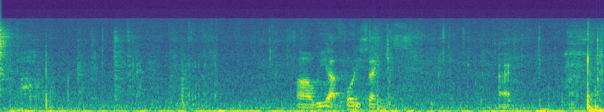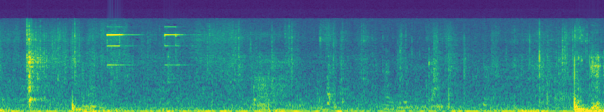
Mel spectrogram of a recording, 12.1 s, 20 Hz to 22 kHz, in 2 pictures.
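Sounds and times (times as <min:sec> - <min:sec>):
electronic timer beeps: 0:07.1 - 0:08.0.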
